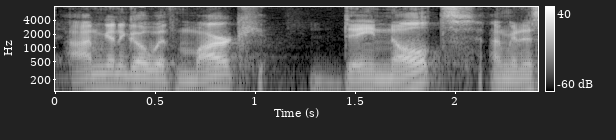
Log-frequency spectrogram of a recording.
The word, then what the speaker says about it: Daigneault: And I'm going to go with Mark Daigneault. I'm going to say the G is silent. And that's the best I got. So, yeah, it's Daigneault.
